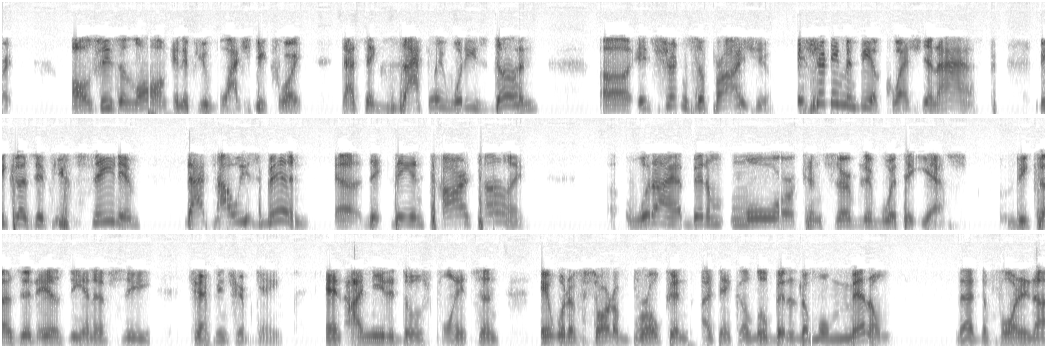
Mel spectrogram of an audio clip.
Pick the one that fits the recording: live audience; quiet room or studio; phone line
phone line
